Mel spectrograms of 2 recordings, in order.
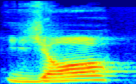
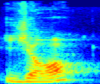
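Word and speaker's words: jag: have uh something like yaw yog so in i'm gonna go get to that but the g in yog gets dropped it's basically jaw all the time then hor i'm not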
